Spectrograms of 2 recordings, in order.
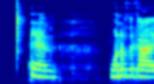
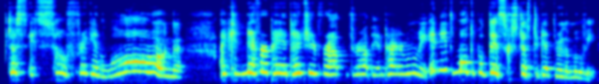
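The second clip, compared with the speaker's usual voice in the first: exasperated rant; 7 semitones higher, 5 dB louder than usual. Real, not acted. Exasperated rant about film length.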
